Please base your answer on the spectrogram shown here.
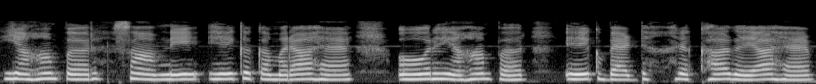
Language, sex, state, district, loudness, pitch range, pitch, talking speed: Hindi, male, Punjab, Pathankot, -13 LUFS, 225-250 Hz, 240 Hz, 105 wpm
